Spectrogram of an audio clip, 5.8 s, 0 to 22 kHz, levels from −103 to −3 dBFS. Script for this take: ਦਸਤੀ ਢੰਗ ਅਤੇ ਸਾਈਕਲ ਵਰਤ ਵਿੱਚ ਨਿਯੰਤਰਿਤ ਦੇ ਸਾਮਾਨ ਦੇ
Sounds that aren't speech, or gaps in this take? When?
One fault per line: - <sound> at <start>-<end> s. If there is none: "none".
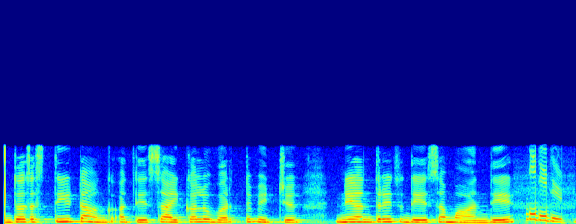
- chirp at 5.3-5.7 s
